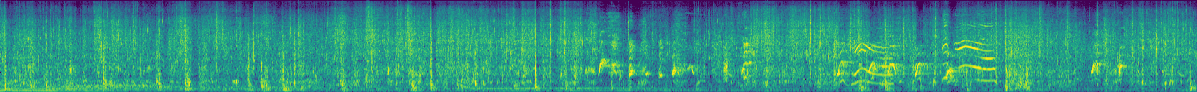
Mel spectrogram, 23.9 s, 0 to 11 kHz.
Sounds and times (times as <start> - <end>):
Gurgling: 0.0 - 23.9.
